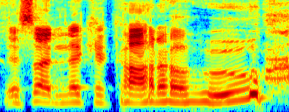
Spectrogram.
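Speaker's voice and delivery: usual speaking voice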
